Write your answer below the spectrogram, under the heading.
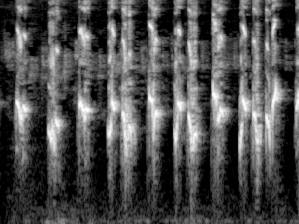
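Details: Yellow-vented bulbul singing, played to prompt other bulbuls to sing back; steady string of paired, gurgling liquid notes, about three per second, with faint low hum beneath.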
